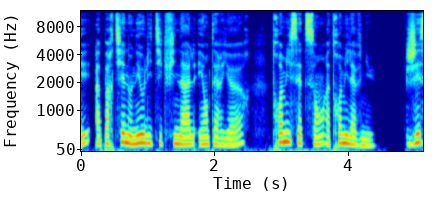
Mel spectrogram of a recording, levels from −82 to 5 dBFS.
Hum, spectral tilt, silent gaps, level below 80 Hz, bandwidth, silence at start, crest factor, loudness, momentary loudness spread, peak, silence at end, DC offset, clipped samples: none; -5 dB/octave; 4.58-4.84 s; -52 dBFS; 12 kHz; 0 s; 14 dB; -21 LUFS; 11 LU; -6 dBFS; 0 s; under 0.1%; under 0.1%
